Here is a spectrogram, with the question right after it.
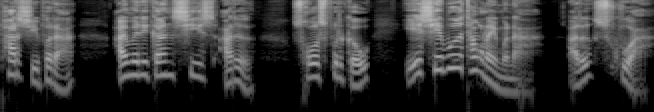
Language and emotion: Bodo, disgusted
